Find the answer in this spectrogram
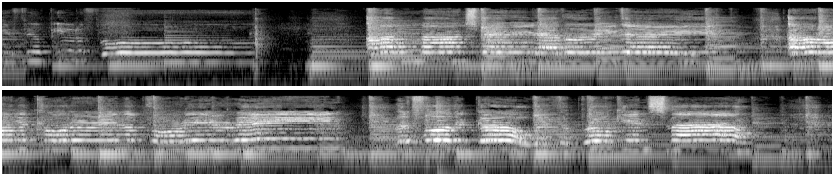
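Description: Acoustic guitar strummed under a man and a woman singing a duet. After a short break about three seconds in, the voices come back fuller and carry on to the end.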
